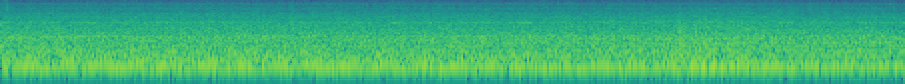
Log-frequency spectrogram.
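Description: Steady mechanical hum of a running motor or fan: an even low drone with a whir over it that does not change.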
